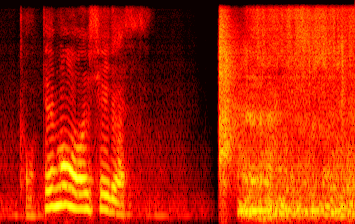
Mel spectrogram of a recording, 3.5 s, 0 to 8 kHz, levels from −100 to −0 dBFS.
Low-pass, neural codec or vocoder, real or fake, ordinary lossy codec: 7.2 kHz; codec, 16 kHz, 2 kbps, FreqCodec, smaller model; fake; none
